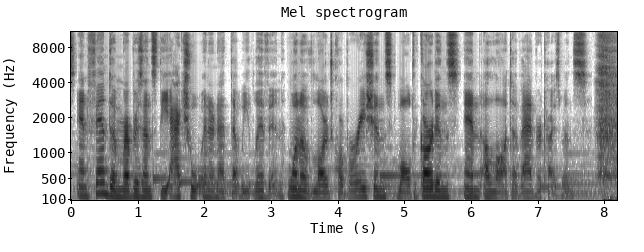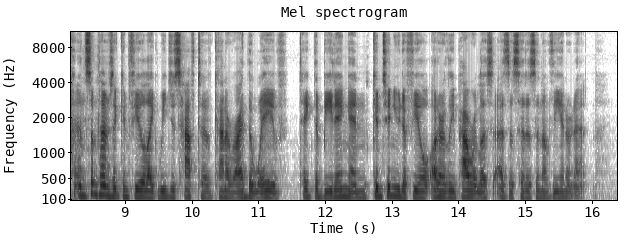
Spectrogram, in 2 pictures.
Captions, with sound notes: and Fandom represents the actual internet that we live in: one of large corporations, walled gardens, and a lot of advertisements. [sigh] And sometimes it can feel like we just have to kinda ride the wave, take the beating, and continue to feel utterly powerless as a citizen of the internet.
